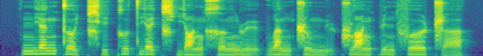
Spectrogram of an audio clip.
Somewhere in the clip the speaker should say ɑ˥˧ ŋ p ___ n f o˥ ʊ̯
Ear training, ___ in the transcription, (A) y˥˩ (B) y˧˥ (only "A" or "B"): A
